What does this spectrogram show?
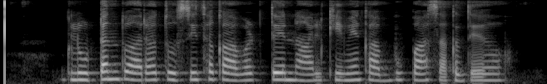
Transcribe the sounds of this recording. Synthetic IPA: ɡluːʈənd̪ʊaːɾaːt̪ʊsĩːt̪ʰəkaːʋəʈd̪eːnaːlkɪʋẽːkaːbuːpaːsə̰kd̪ḛːɦoː

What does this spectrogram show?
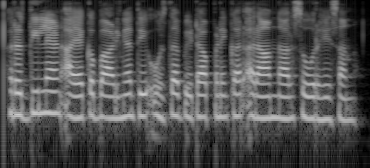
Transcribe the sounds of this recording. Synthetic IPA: ɾəd̪iːlɛːɳʔa̰ːjəkəbaːɽijãːt̪eːʔʊsd̪aːbeːʈaːpɳeːkəɾa̰ːɾaːmnaːlsoːɾəɦeːsən

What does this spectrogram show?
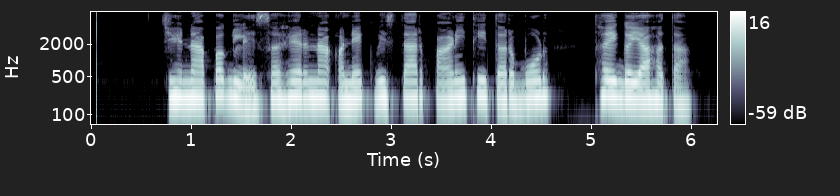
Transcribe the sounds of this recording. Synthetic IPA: d͡ʒenapəɡleʃəɦeɾnaʔənekʋɪst̪aɾpaɽ̃it̪ʰit̪əɾboɽ | t̪ʰəiɡəjaɦət̪a

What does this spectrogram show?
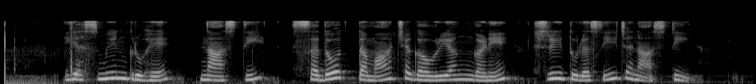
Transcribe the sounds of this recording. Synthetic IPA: jɐsmiːnɡɾuɦenaːst̪iːsɐd̪oːt̪ːɐmaːt͡ɕɐɡɐwɾjɐŋɡəɽ̃eɕɾiːt̪ulɐsiːt͡ɕɐna̰ːst̪iː

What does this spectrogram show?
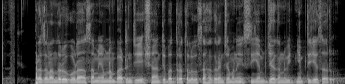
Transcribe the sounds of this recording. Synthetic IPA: pɾɐd͡ʒɐlɐnd̪ɐɾuːkuːɽaːsɐmɛjːmɳɐmpaːʈiɲt͡ʃiʃaːnt̪ibɐd̪ɾɐt̪ːɐlɐkusɐɦɐkɐɾiɲt͡ʃɐmɐnisijemd͡ʒɛɡɐnʋiɡɲɐp̚t̪it͡ʃɛːʃaːɾṵ

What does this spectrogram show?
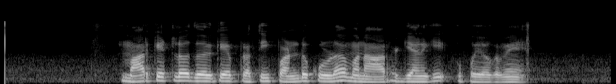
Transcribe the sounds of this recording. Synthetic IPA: maːɾkeʈlo̞ːd̪oɾike̞ːpɾɐt̪ipɐɳɖukuːɽaːmɐnɐaːɾoːɡjaːnikiupɐjɔːɡɐme̞ː

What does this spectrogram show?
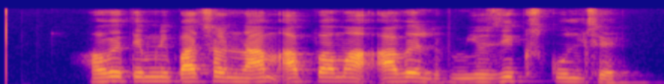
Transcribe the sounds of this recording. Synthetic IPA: həʋet̪emnipat͡ʃʰənamʔa̰pʋamã̰ʔaʋelmjuzikskult͡ʃʰe

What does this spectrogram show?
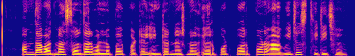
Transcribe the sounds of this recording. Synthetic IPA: əmd̪aʋad̪mãsəɾd̪aɾʋəlːobʱajpəʈelɪɳʈəɾneʃnəleɾpoɾʈ̚pəɾpəɳaʋid͡ʒst̪ʰit̪it͡ʃʰe

